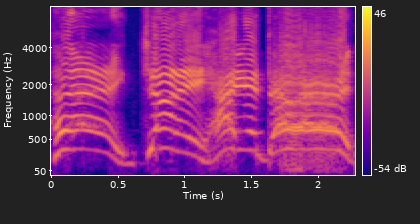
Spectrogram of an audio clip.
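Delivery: very high, drawn-out yell. Telling a story in which characters greet someone: yelling a greeting. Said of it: "And they yell".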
